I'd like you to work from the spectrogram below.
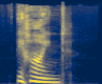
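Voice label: "behind", British English, adverb preposition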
